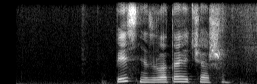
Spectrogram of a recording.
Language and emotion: Russian, neutral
